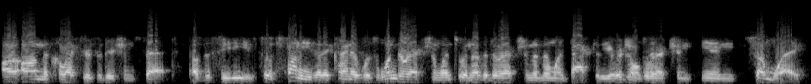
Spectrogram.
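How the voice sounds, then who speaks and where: A middle-aged man giving an enthusiastic, detailed, digressive account in a conversational interview, as a longtime fan reminiscing. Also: fairly low pitch. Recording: dull lo-fi phone or call audio.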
